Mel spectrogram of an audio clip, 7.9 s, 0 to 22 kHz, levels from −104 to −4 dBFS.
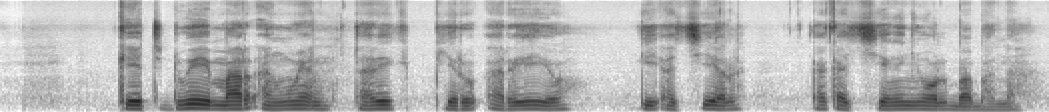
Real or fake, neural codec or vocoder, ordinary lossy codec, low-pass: fake; vocoder, 44.1 kHz, 128 mel bands, Pupu-Vocoder; none; none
